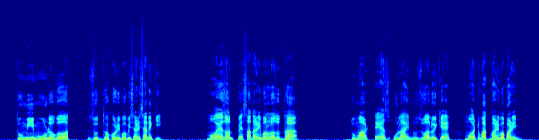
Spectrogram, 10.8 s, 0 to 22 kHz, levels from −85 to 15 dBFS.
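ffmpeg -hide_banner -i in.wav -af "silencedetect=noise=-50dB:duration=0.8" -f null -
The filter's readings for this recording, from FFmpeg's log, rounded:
silence_start: 3.21
silence_end: 4.13 | silence_duration: 0.92
silence_start: 5.95
silence_end: 6.94 | silence_duration: 0.99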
